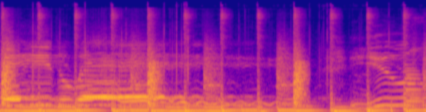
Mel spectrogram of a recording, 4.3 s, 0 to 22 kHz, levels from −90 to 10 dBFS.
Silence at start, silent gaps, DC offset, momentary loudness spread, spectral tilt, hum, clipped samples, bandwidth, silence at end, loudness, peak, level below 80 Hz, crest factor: 0 s; none; under 0.1%; 10 LU; -7 dB/octave; none; under 0.1%; 17 kHz; 0 s; -15 LUFS; -2 dBFS; -20 dBFS; 10 dB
